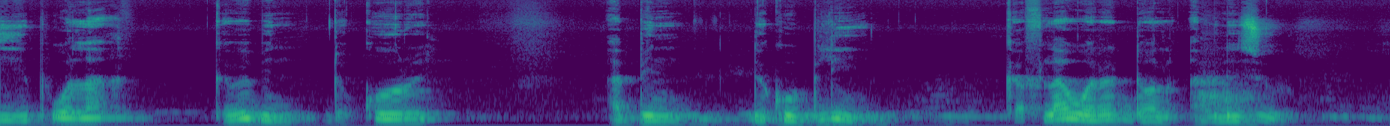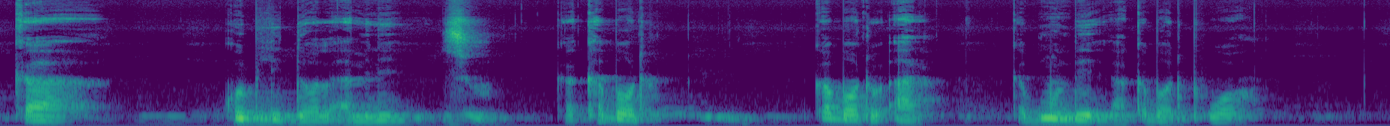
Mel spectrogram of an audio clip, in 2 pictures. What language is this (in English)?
Southern Dagaare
